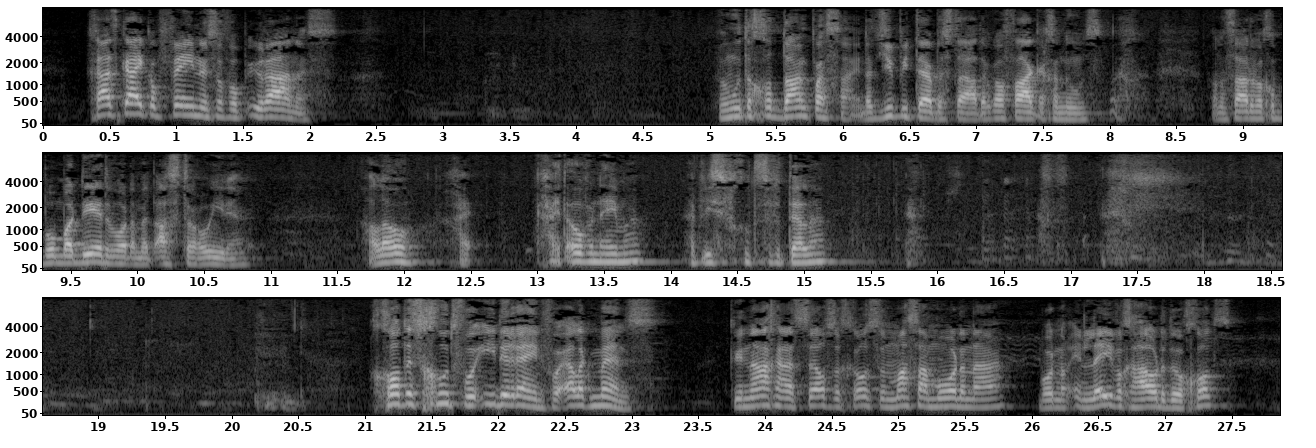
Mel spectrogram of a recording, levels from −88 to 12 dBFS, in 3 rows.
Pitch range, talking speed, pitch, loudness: 140-175 Hz, 140 wpm, 160 Hz, -23 LUFS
